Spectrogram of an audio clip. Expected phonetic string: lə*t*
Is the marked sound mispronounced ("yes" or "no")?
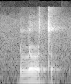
no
